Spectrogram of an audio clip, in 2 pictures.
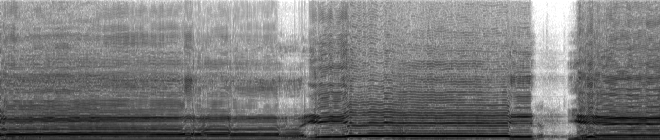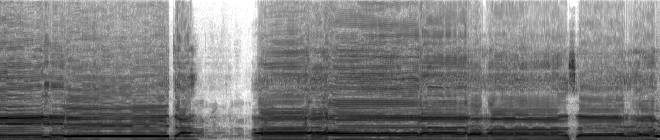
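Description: A single voice chanting a slow religious hymn in long held notes with ornamented turns of pitch, breaking off briefly twice, about seven and eleven seconds in.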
